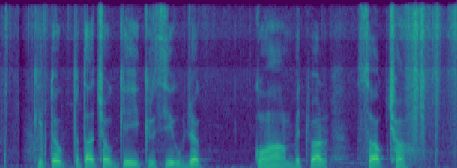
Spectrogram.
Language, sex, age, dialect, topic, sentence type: Magahi, male, 18-24, Northeastern/Surjapuri, agriculture, statement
